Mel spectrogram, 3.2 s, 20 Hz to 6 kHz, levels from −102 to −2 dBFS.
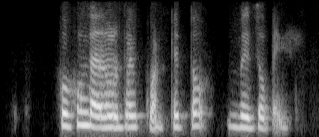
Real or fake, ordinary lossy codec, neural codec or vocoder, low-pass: fake; Opus, 16 kbps; codec, 16 kHz, 1 kbps, FreqCodec, larger model; 5.4 kHz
